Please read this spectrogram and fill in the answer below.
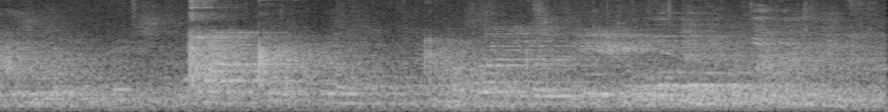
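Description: A gateball mallet strikes the ball with one sharp clack about a second in, which rings briefly in the large hall. A fainter knock follows about a second later.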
